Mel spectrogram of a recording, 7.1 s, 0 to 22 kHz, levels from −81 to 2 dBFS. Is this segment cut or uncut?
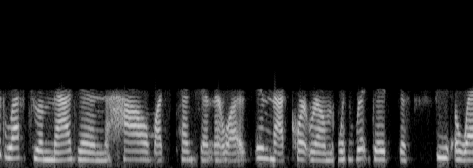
uncut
